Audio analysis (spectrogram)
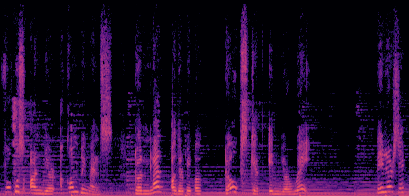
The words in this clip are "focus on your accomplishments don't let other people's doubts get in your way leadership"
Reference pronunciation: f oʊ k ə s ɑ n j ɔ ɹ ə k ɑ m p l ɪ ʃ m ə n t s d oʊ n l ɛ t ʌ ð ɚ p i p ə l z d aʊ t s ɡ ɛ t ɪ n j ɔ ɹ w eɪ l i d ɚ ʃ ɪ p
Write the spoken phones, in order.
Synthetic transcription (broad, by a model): f oʊ k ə s ɑ n j ɔ ɹ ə k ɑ m p l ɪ m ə n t s d oʊ n l ɛ t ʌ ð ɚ p i p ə l d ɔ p s ɡ ɛ t ɪ n j ɔ ɹ w eɪ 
